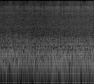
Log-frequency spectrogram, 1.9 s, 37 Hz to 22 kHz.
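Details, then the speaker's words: 2008 Dodge Ram 1500 SLT, V8 with 6-speed manual, 55,000 original miles, fresh synthetic oil service, hood open: smooth, even low burble at idle with no abnormal ticks or knocking; normal healthy idle. "And yeah, you can just listen to it idle. There's no abnormal ticks or anything. It sounds great."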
